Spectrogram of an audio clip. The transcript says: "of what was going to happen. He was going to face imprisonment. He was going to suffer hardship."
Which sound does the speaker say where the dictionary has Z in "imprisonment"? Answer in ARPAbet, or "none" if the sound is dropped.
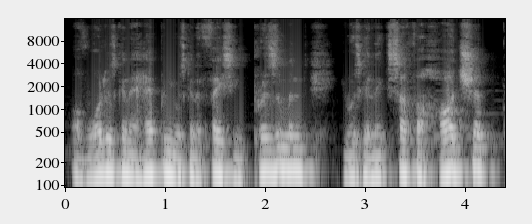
Z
